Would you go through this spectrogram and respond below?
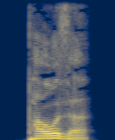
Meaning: pause (temporary interruption in speech or an activity)
- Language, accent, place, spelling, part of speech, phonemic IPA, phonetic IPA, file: German, Germany, Berlin, Pause, noun, /ˈpaʊ̯zə/, [ˈpaʊ̯zə], De-Pause.ogg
